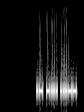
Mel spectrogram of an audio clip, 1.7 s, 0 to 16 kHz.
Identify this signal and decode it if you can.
Morse code, heard as a keyed tone, about 53 wpm, 700 Hz. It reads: AB3
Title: USA Call Sign Prefixes - 50wpm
